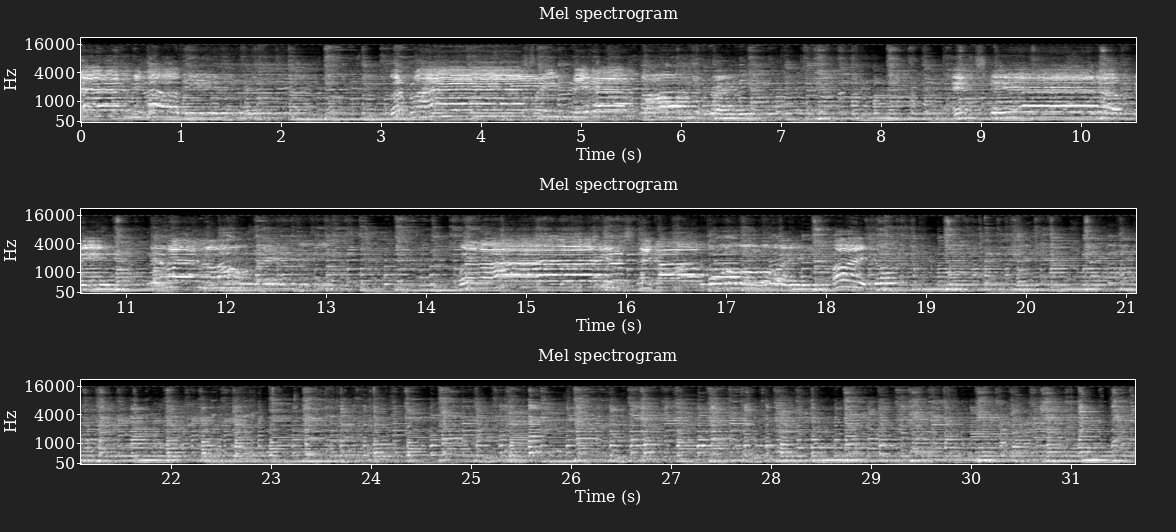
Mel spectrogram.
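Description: Live bluegrass band playing: banjo, mandolin, acoustic guitars and upright bass, with sung vocals through roughly the first two-thirds and instrumental playing after that.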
